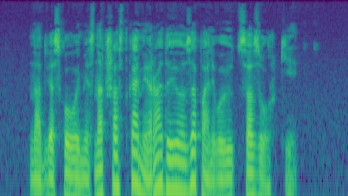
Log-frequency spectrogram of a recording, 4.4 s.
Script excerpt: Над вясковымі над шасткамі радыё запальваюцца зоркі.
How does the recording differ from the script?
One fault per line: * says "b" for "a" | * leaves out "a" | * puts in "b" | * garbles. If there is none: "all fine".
all fine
